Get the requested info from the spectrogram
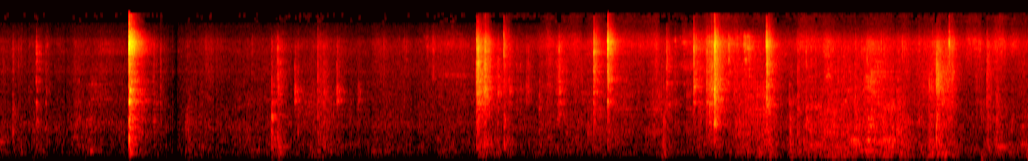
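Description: A sharp click about a second in, then, from about halfway, a run of irregular clicks, knocks and rustling, like objects being handled and set down in the room.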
